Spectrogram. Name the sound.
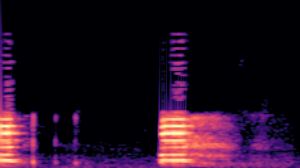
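car horns honking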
